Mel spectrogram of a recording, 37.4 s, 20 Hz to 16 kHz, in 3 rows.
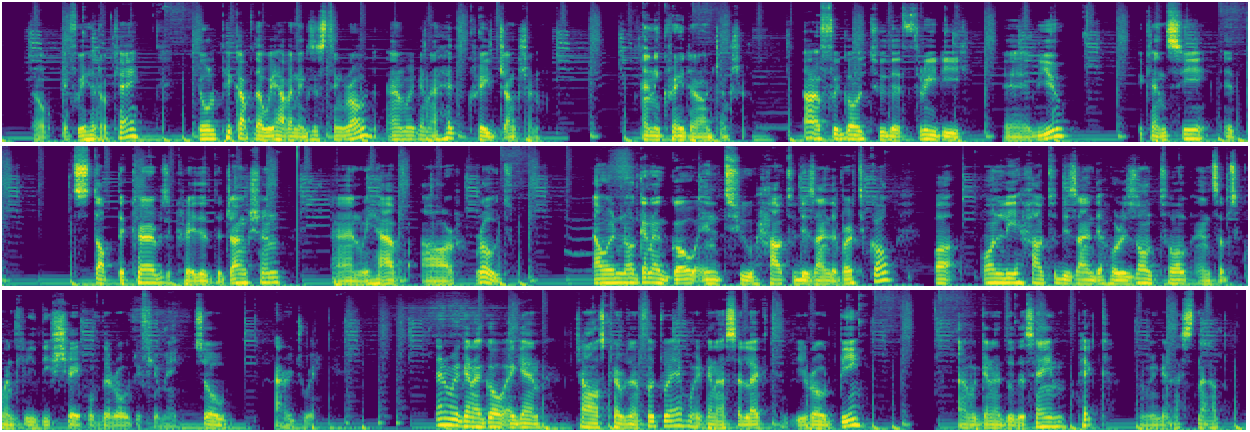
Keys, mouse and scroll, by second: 2.3-4.5 scroll up 1, 4.5 click, 5.2 scroll down 1, 5.3 middle click, 5.8-6.2 scroll up 1, 9.2 click, 11.0-11.4 scroll up 1, 11.4 middle click, 12.6-14.5 scroll up 1, 14.5 scroll down 1, 15.0 middle click, 16.1-17.2 scroll down 1, 17.9 click, 20.8 scroll down 1, 21.1 middle click, 21.7 scroll down 1, 22.0 middle click, 22.4 scroll down 1, 24.9 middle click, 28.1 scroll down 1, 28.4 middle click, 30.6 click, 35.4-35.7 scroll up 1.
